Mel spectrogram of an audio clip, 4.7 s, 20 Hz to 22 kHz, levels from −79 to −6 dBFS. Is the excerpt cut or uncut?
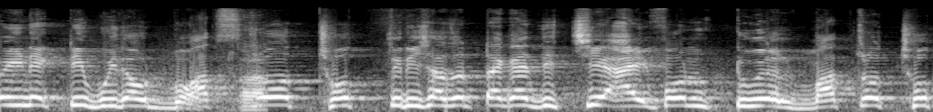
cut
